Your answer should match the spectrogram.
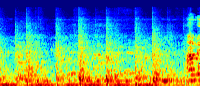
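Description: Djembe hand drum struck with bare hands, keeping a steady rhythm of strokes.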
